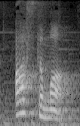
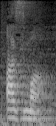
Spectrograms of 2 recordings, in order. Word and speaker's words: asthma: us call it as asthamma but wrong it is not asthama it is called as asma the t and h is silent asma here is another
